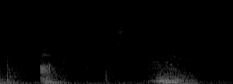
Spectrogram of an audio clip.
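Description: Faint scratching of a stylus on a tablet in a few short strokes.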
